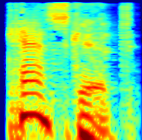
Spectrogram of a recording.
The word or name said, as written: casketlike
